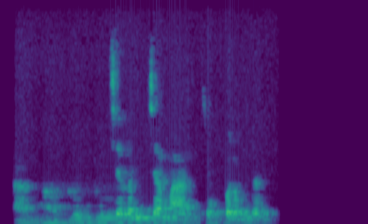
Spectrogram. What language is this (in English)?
Nawdm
